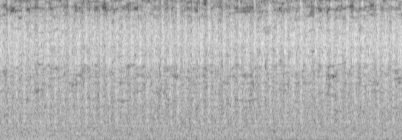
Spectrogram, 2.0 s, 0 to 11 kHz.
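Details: VW Vento petrol engine after misfire and pickup repair (cylinder 1 misfire code scanned, part replaced): idles evenly, with steady rpm and no misses or stumbles.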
